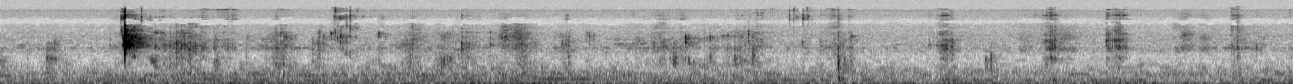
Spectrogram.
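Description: Faint, wet chewing of watermelon close to the microphone, with many small clicks and one sharp click about half a second in.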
